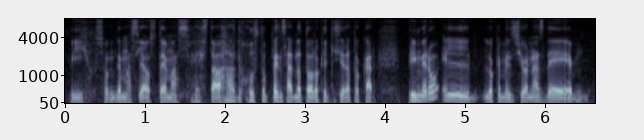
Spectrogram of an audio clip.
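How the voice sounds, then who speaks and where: A man's voice: mid-range voice, normal speed, dry recording. Man, Portuguese native, podcast guest lecturing on politics, dry close mic. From Brazil. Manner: lecturing, rising emphasis on key words. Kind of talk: political discussion.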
